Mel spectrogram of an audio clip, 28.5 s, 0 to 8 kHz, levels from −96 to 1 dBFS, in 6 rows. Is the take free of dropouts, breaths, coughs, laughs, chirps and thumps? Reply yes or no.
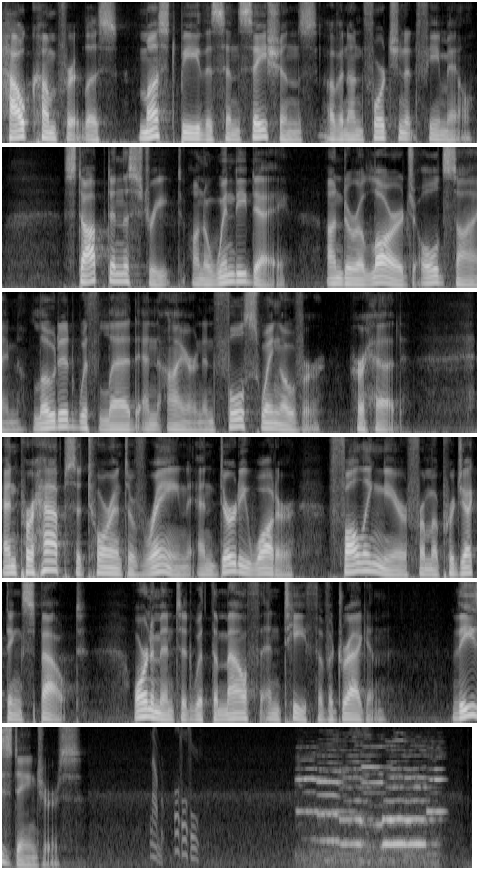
no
